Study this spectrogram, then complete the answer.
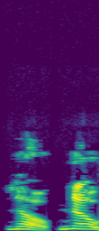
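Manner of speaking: high, loud refusal; crying out no. Acted. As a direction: burst out, pulling away. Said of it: "she cried".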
